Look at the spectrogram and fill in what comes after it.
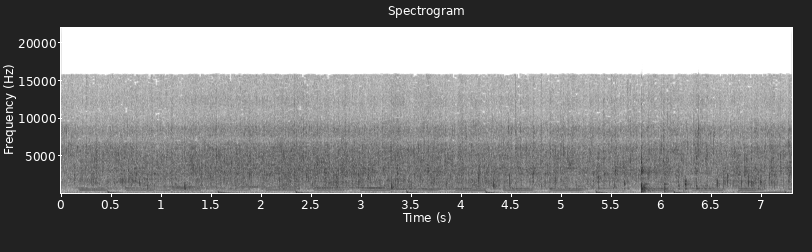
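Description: Prawns frying in hot oil in a wok, a steady sizzle, as they are lifted out with a wire spider strainer. Background music with a steady beat plays underneath, and a single sharp click comes near the end.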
